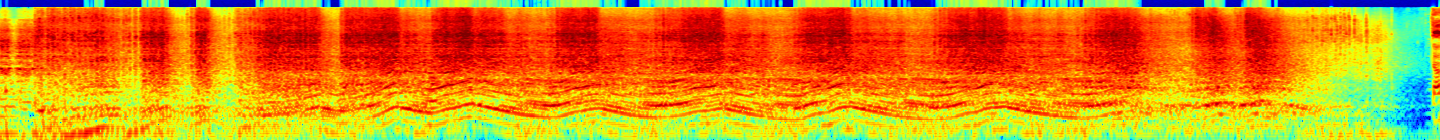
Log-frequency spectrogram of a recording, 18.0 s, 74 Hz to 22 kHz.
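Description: Porsche 804 Formula 1 car's air-cooled 1.5-litre flat-eight blipped hard over and over, the revs rising and falling about once a second. It is extremely loud, metered at 137.8 dB, and dies away and cuts off near the end.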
